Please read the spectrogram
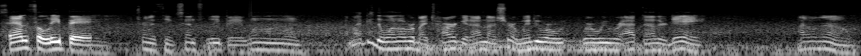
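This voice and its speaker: A man's voice: medium pitch, a little fast, lo-fi sound, noisy background. A man hosting a casual livestream, rambling and chatting straight to his viewers, his voice going out. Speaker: livestream host.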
